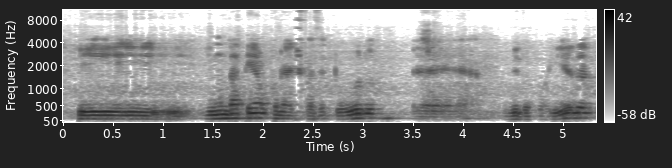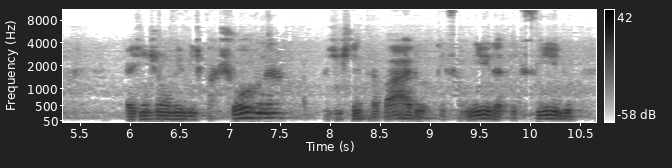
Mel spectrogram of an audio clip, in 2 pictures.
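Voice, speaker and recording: Over light background noise, a man talks at a fairly slow pace in a fairly low pitch with lively intonation. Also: big swings in loudness. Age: 40s. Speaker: dog breeder. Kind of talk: casual live stream chat. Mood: calm, reflective. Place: home room. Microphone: webcam.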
